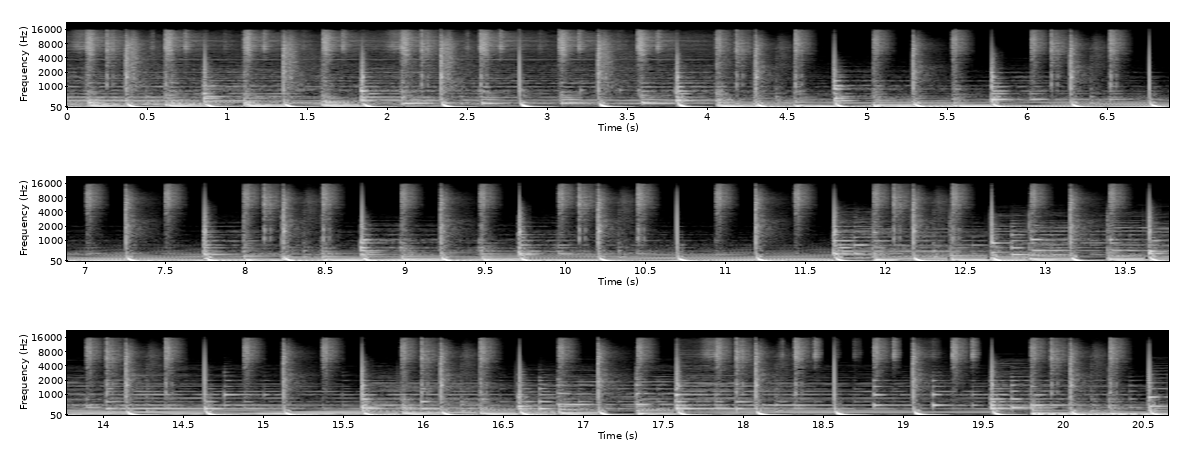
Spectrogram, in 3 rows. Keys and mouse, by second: 0.0 middle click, 0.2 middle click, 1.2-3.4 typing, 1.2 click, 1.5 click, 1.6 middle click, 1.8 shift+middle click, 2.0 middle click, 2.8 click, 3.3 right click, 3.6 middle click, 4.0 middle click, 4.3 ctrl+b, 4.5 f, 4.6 ctrl+z, 4.7 d, 4.8 click, 4.8 d, 4.9 right click, 4.9 d, 5.0 ctrl+z, 5.1 ctrl+z, 5.1 middle click, 5.3 middle click, 5.5 middle click, 5.8 shift+middle click, 6.4 KP_3, 6.7 ctrl+r, 7.1 middle click, 7.4 Tab, 7.6 middle click, 7.7 middle click, 7.9 middle click, 8.0 f, 8.2 click, 8.3-9.0 d, 8.6 middle click, 8.8 click, 8.9 middle click, 9.0 right click, 9.1 middle click, 9.4 click, 9.5 middle click, 9.8 middle click, 10.0 right click, 10.1 middle click, 10.3 middle click, 10.4 middle click, 10.8 click, 11.0 middle click, 11.1 right click, 11.3 shift+middle click, 11.8 middle click, 12.0 KP_3, 12.1 shift+middle click, 13.2 shift+middle click, 13.7 shift+middle click, 13.8 click, 13.8-15.7 typing, 14.3 right click, 15.0 click, 15.8 shift+middle click, 16.3 click, 17.0 shift+middle click, 17.3 click, 17.3-20.2 typing, 17.4 shift+middle click, 17.7 click, 17.9 middle click, 18.2 click, 18.4 click, 18.5 right click, 18.7 right click, 19.4 click, 19.6 click, 19.9 click, 20.2 right click, 20.6 shift+middle click.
